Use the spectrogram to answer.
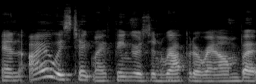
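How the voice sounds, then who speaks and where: This woman has a plain, everyday voice. She speaks at a moderate pace with ordinary pitch variation. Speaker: art teacher. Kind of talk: tutorial.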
